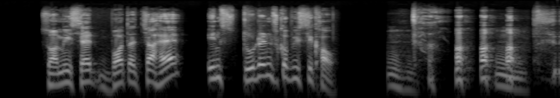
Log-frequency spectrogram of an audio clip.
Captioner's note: laughter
